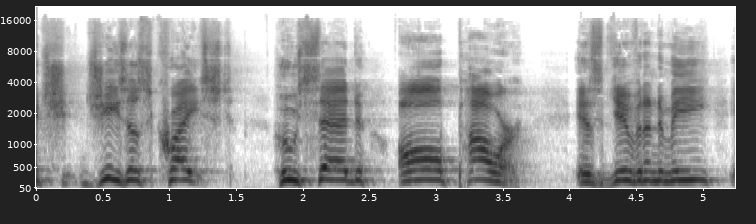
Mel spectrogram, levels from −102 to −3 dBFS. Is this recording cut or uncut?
uncut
